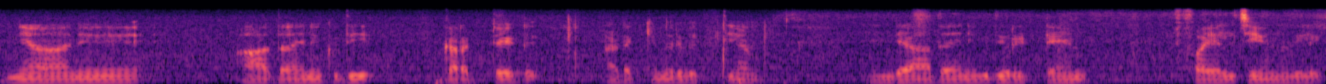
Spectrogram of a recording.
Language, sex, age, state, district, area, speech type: Malayalam, male, 18-30, Kerala, Kozhikode, rural, spontaneous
